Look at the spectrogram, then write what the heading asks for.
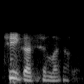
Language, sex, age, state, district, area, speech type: Bengali, female, 30-45, West Bengal, Murshidabad, urban, conversation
